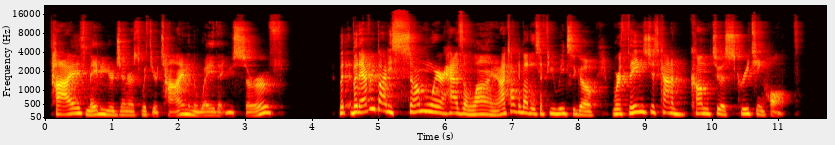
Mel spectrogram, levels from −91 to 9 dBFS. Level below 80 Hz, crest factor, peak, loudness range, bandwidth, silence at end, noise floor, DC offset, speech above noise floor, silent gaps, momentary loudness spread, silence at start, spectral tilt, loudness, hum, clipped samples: -84 dBFS; 22 dB; -2 dBFS; 5 LU; 19 kHz; 0.45 s; under -90 dBFS; under 0.1%; over 66 dB; 3.72-4.26 s; 12 LU; 0.1 s; -3 dB/octave; -23 LUFS; none; under 0.1%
